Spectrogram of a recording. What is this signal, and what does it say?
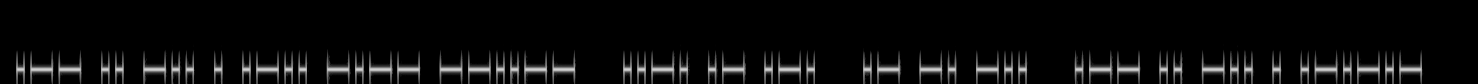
Morse code, heard as a keyed tone, about 17 wpm, 700 Hz. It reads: WIDELY, FAR AND WIDE.
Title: Sentences from Top 1200 Words 17wpm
